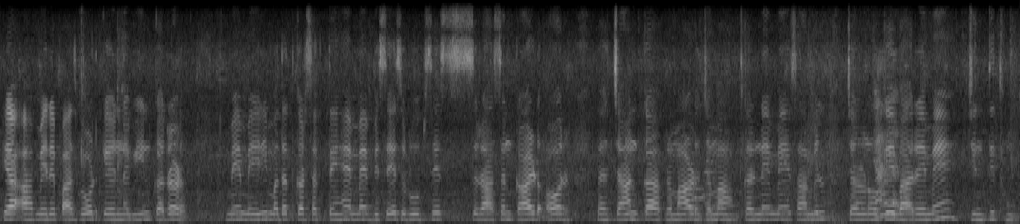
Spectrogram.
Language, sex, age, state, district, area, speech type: Hindi, female, 45-60, Uttar Pradesh, Sitapur, rural, read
